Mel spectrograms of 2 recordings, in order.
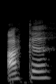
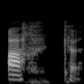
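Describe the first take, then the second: First: The k sound has no puff of air before it. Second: A small puff of air comes before the k. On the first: The speaker calls it wrong. "it's not aka" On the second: The speaker calls it right. "it's achka"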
